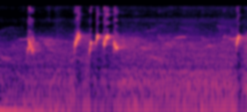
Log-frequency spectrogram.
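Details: Master-pattern phrase from a contest red-whiskered bulbul, praised for a good voice and clear phrasing: a lone note, then a rapid string of four or five sweet whistled notes, with another note beginning near the end.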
